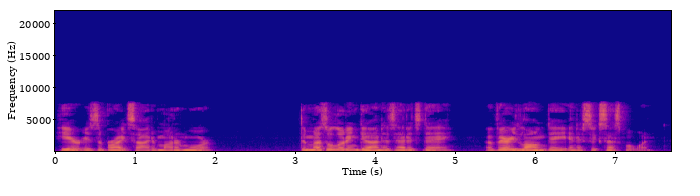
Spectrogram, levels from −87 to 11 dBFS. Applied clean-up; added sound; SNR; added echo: none; none; none; none.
